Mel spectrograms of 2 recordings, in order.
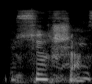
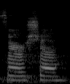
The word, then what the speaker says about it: Saoirse: Je pense que, en ce qui concerne le français, pour une prononciation à la française, Saoirse, c'est pas mal, c'est bien. In Ireland, we En Irlande, on dirait Saoirse, Saoirse, Saoirse, Saoirse, but you guys can say Saoirse.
